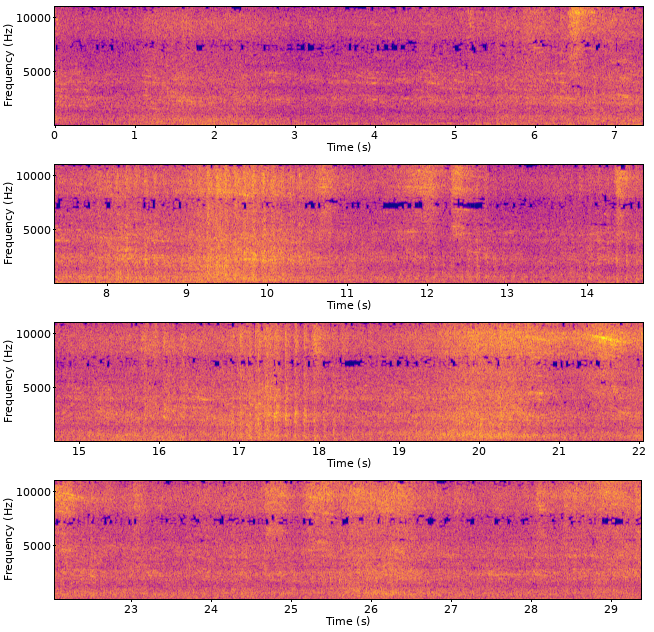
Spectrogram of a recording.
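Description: Freight cars rolling past at speed: a steady rumble of steel wheels on the rails that swells and eases every few seconds.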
